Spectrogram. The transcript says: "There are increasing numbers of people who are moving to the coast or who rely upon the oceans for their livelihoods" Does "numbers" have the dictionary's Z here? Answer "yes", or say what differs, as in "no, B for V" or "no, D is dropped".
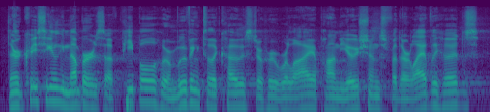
yes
